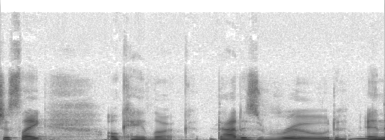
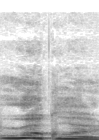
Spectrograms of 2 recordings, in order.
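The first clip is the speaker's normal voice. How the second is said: mock, startling, sudden, very high, loud, shrill yell; 10 semitones higher, 5 dB louder than usual. Retelling how Robert stopped a child hanging on doors: imitating Robert yelling. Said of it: "Please don't ever yell at me".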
